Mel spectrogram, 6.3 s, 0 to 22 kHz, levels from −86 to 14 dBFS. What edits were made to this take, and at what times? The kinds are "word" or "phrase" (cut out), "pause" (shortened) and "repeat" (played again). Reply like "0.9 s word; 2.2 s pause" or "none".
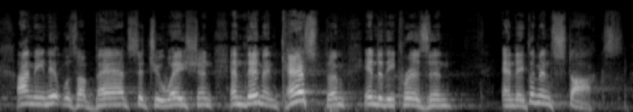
2.6 s phrase; 3.9 s word; 5.3 s word

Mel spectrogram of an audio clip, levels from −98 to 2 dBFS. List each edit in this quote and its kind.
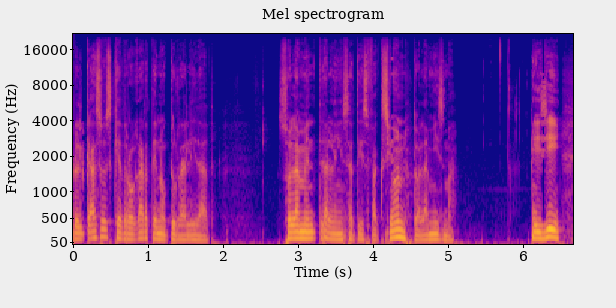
1.3 s word; 3.3 s word; 4.5 s word

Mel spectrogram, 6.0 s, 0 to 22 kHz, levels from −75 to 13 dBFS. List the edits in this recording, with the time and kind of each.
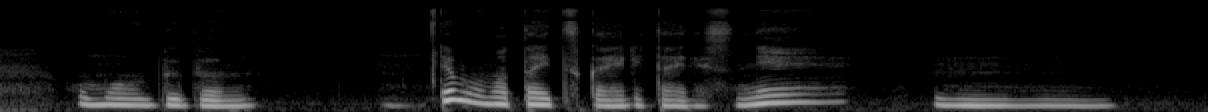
4.5 s pause

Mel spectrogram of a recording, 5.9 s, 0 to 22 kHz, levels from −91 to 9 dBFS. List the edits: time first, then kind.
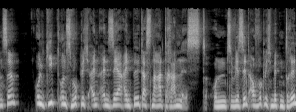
none

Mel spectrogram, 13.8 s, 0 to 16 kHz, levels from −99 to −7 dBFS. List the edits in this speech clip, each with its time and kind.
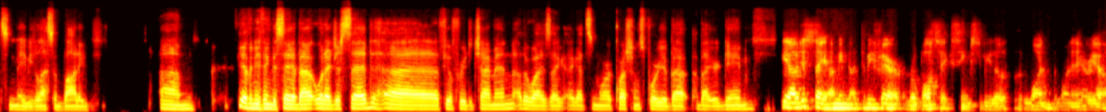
2.9 s pause; 9.7 s pause

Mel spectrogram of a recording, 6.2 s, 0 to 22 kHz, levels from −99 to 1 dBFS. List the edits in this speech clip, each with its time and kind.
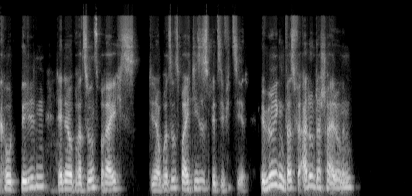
2.2 s pause; 3.1 s word; 3.8 s pause; 4.3 s word

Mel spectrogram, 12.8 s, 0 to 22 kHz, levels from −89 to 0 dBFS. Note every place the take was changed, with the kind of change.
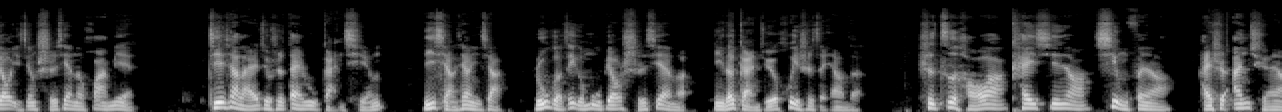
none

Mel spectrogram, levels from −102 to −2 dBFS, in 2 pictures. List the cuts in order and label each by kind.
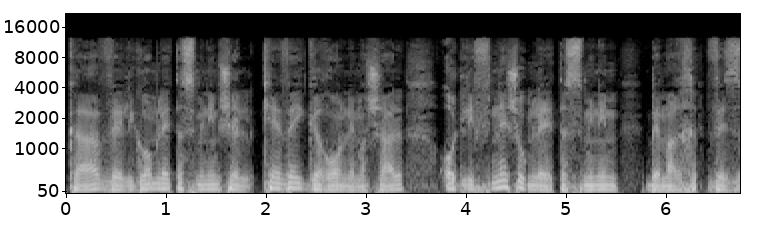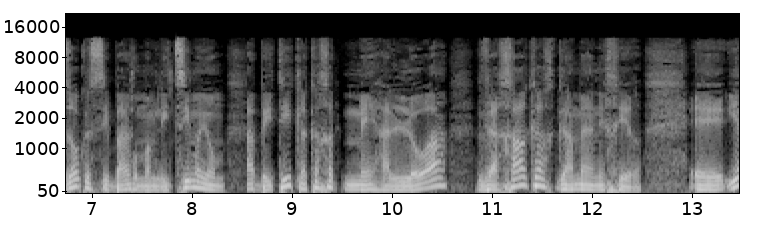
4.6 s word; 6.3 s word; 6.9 s word; 7.4 s word; 8.5 s word; 9.4 s word

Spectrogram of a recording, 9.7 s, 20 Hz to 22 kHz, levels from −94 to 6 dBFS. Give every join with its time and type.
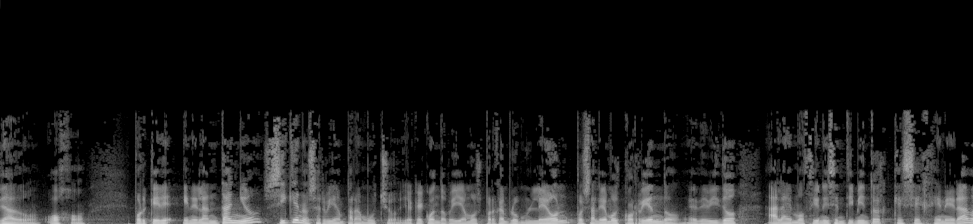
none

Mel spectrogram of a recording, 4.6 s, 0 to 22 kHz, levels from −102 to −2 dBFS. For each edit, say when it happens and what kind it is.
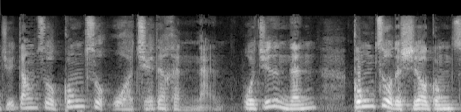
3.4 s pause

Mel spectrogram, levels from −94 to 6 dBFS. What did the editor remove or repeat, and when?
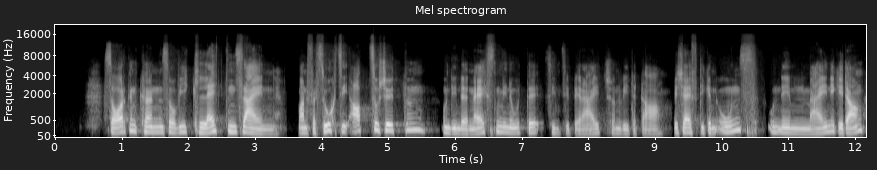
3.4 s pause; 5.7 s pause; 7.3 s pause; 9.2 s pause; 10.6 s pause

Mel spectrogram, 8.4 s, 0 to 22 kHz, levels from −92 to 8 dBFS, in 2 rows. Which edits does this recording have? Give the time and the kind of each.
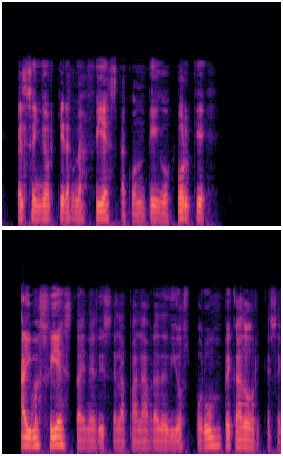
1.0 s word; 2.6 s pause; 5.6 s word

